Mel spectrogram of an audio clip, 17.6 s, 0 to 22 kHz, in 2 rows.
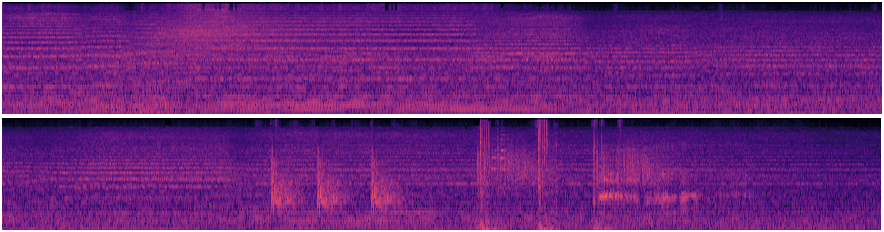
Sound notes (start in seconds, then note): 13.6 air gun popping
